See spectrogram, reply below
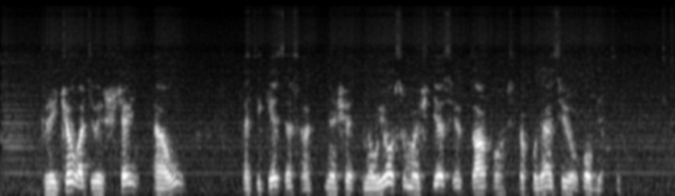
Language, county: Lithuanian, Šiauliai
